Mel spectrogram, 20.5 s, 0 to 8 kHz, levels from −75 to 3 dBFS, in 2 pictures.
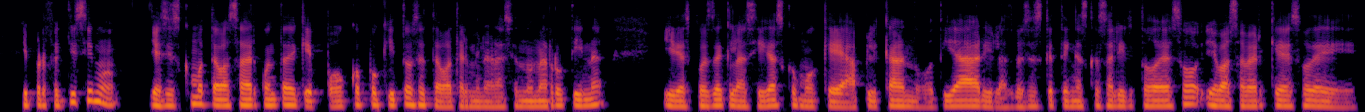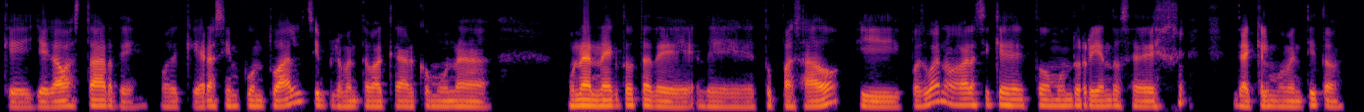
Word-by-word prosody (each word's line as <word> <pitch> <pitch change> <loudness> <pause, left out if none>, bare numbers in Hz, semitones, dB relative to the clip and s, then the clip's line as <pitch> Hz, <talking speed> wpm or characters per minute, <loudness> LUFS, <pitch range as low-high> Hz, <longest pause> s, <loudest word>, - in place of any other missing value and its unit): Y - - 0
perfectísimo, 190 0 -1 0.2
y 130 - +1
así 115 - 0
es 115 - -5
como 145 -1 0
te - - +2
vas 115 +2 +3
a - - +6
dar 120 0 +2
cuenta 120 0 0
de 125 - +4
que, - - +1
poco 105 +5 -3
a - - -15
poquito, 125 +1 0
se 125 - +1
te 100 - 0
va 95 - +3
a - - -12
terminar 100 -1 -3
haciendo 105 +2 -4
una 105 0 +1
rutina 120 +3 -1 0.4
y 110 - 0
después 105 +1 0
de 115 - +3
que 115 - -4
la 105 - +1
sigas 110 +3 0
como 105 -5 -3
que 95 -3 +2
aplicando 100 +1 0
o 90 - -7
diario 110 +1 +3
las 90 0 -6
veces 105 +2 -5
que - - -3
tengas 105 0 -3
que 110 - -6
salir 110 -1 -1
y - - -18
todo 110 0 +1
eso, 140 +7 +1
y 125 - 0
vas 110 -1 +1
a - - +1
ver 105 +2 0
que 115 - +1
eso 110 +2 -3
de 90 -4 -2
que 90 -2 -2
llegabas 100 +2 +2
tarde 110 -3 +1
o 100 - -9
de 100 - -4
que - - -5
eras 105 +3 +1
impuntual, 110 - +1
simplemente, 105 - -2
va 105 - +3
a - - -5
quedar 105 -2 0
como 105 -1 -3
una 100 -2 +1 0.5
una 115 +1 +7
anécdota 115 +1 +3
de 95 -2 +1
de 95 -2 -4
tu - - -5
pasado. 100 +2 +2
Y, 100 -3 0
pues, 105 - -3
bueno, 185 -2 +2
ahora 125 0 +3
sí 130 0 -6
que 120 -3 +2
todo 120 -1 -1
mundo 115 +1 0
riéndose 110 0 0
de 100 -1 +2 0.5
de - - +1
aquel 105 - 0
momentito. 105 0 -1
105 Hz, 245 wpm, -24 LUFS, 100-115 Hz, 0.5 s, una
